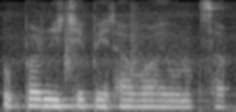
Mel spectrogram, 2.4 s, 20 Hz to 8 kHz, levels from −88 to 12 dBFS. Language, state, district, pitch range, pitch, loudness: Hindi, Arunachal Pradesh, Lower Dibang Valley, 170-180 Hz, 175 Hz, -16 LUFS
